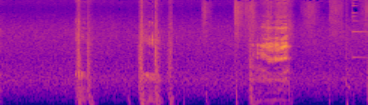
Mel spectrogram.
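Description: A pig squeals when struck.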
